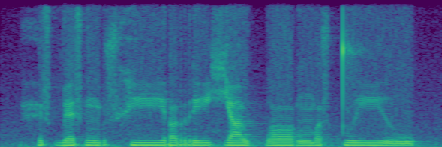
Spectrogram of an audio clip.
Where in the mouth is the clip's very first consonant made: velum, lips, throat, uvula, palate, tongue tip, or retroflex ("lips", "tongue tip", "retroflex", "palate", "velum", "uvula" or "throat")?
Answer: throat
